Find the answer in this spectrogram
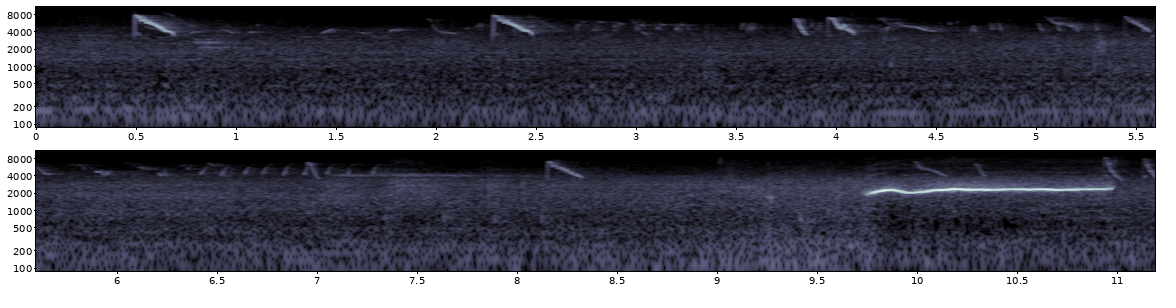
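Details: Pet white-eye singing outdoors among wild white-eyes: scattered thin, high downslurred notes, some louder than others, ending in a long, steady whistled tone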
